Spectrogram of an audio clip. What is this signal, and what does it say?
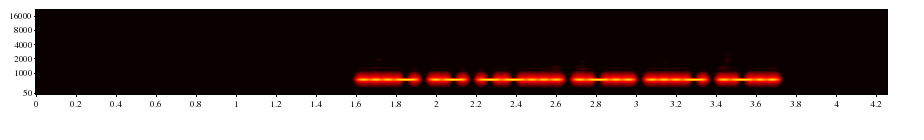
Morse code, heard as a keyed tone, about 40 wpm, 700 Hz. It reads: VA7LVL
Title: DXCC-100 Call Signs - 6 Characters - 40wpm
